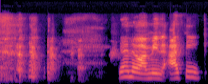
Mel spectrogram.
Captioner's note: laugh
